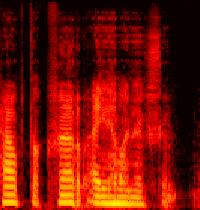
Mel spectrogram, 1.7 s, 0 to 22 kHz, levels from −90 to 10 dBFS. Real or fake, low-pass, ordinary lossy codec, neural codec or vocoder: fake; none; none; codec, 44.1 kHz, 1.7 kbps, Pupu-Codec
